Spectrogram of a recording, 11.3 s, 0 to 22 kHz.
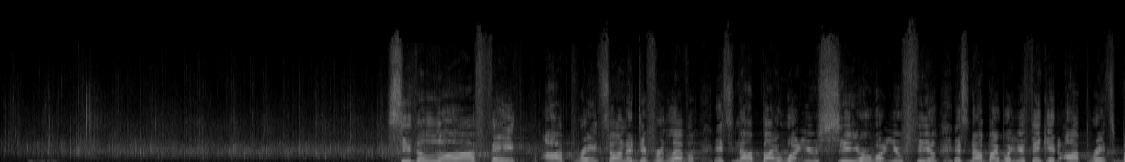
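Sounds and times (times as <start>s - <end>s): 
audience clapping: 0.0s - 6.7s
speech: 3.9s - 11.2s.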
